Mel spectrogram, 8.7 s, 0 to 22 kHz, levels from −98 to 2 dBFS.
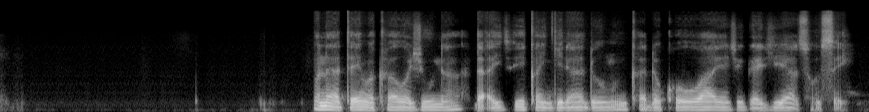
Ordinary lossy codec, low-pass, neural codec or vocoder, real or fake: AAC, 96 kbps; 14.4 kHz; autoencoder, 48 kHz, 32 numbers a frame, DAC-VAE, trained on Japanese speech; fake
